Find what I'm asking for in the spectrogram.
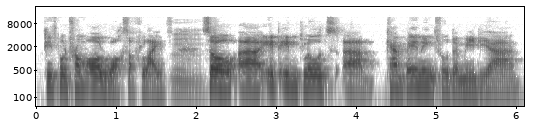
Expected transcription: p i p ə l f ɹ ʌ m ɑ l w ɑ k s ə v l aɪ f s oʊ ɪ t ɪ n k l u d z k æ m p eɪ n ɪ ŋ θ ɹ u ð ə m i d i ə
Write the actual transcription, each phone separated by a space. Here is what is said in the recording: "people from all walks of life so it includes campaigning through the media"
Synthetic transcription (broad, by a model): p i p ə l f ɹ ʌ m ɑ l w ɑ k s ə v l aɪ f s oʊ ɪ t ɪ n k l u d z k æ m p eɪ n ɪ ŋ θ ɹ u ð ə m i d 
